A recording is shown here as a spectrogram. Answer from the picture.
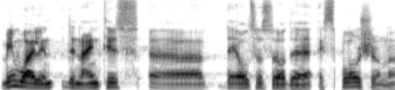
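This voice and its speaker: A man speaks with an Italian accent at a medium pitch, his tone bright and sharp. His intonation stays fairly even, and the recording is very clean with a silent background. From Italy, Rome. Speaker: activist. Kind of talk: conference talk. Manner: hesitant, many fillers.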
